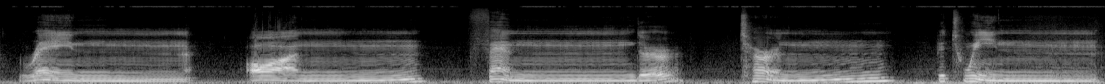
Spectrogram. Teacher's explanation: a nasal consonant made with the tongue blade to the upper gum Ridge its most resonant and it's well forward placed it's a melodic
